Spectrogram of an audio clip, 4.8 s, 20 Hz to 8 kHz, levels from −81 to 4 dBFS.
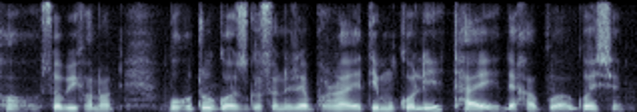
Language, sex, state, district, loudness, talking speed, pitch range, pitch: Assamese, male, Assam, Kamrup Metropolitan, -16 LUFS, 150 wpm, 125-135 Hz, 130 Hz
